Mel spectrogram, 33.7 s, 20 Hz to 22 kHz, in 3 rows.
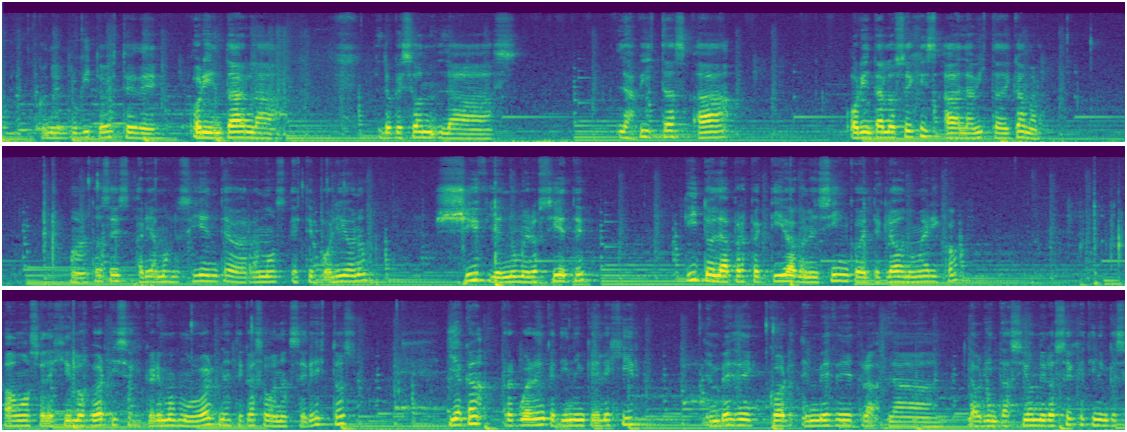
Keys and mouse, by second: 10.4 3, 11.0-23.2 middle drag, 14.9 shift+KP_7, 18.0 KP_5, 21.0 alt+z, 22.0 1, 23.2-33.6 drag.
